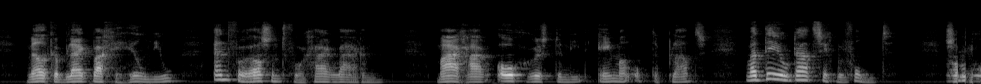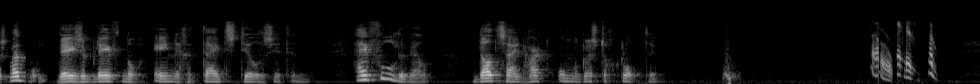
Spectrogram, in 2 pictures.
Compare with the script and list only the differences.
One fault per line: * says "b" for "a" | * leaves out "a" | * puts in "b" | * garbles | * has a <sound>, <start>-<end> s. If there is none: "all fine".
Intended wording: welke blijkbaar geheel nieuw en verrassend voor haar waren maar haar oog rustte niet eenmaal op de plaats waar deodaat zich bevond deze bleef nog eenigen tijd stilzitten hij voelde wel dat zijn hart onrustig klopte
* garbles
* has a whoosh, 17.0-17.2 s
* has a chirp, 18.5-19.2 s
